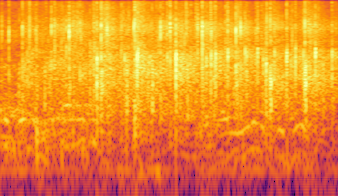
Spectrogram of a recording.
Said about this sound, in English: Go on and clap for that.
